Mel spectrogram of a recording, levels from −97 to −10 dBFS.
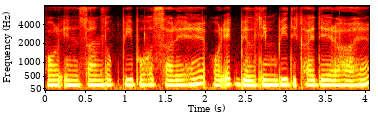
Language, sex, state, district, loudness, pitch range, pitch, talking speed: Hindi, female, Arunachal Pradesh, Longding, -14 LUFS, 180-190 Hz, 180 Hz, 220 wpm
